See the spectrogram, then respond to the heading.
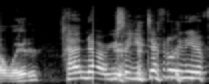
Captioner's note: laughing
